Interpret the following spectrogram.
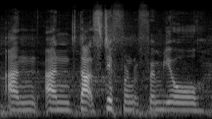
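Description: A woman's voice: medium pitch, little pitch movement, moderate pace, pushed and bright, rough recording. A woman speaking candidly and reflectively in an unscripted live on-stage interview as an author and podcaster.

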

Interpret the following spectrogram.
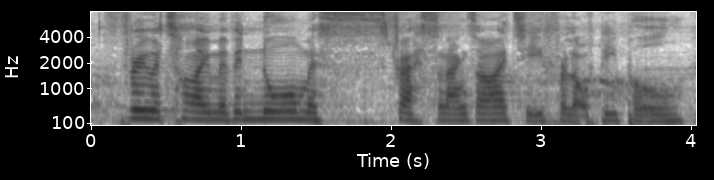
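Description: A woman's voice: on the low side, normal speed, a bit bright, poor audio. Reflective woman in candid conversation. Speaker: author and podcaster being interviewed on stage. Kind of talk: candid unscripted live conversation. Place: live festival stage.

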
